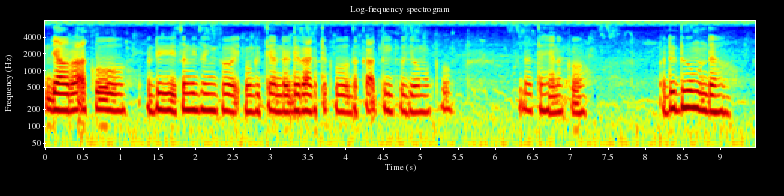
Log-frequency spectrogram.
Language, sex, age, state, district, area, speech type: Santali, female, 45-60, West Bengal, Purba Bardhaman, rural, spontaneous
